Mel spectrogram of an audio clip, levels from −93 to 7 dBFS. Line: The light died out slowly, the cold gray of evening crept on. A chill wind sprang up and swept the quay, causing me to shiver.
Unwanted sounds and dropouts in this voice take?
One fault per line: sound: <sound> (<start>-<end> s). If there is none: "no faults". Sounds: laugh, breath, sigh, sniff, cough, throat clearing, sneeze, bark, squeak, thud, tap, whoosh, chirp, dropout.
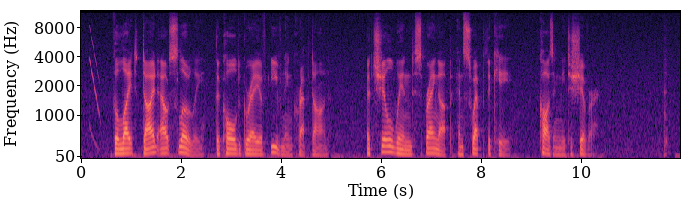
sound: chirp (0.2-0.4 s)
sound: tap (11.7-11.8 s)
